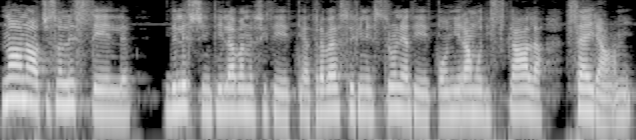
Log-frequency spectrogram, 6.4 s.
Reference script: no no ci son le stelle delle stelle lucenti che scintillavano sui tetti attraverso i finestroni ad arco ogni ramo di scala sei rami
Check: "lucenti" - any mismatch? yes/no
yes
